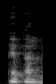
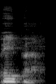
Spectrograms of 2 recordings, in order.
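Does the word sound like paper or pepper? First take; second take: pepper; paper. First: It is said like the English word pepper. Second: It is said like the English word paper. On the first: The speaker calls it wrong. "পেপার নয়" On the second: The speaker calls it right. "সঠিক উচ্চারণ হইল পেপার"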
